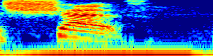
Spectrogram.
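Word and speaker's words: chèvre: any other type of cheese um and then chev which is spelled c-h-e-v-r-e um people always mispronounce it badly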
